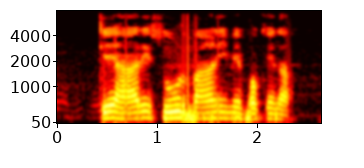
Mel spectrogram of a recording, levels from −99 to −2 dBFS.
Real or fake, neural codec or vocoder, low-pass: real; none; 7.2 kHz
